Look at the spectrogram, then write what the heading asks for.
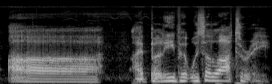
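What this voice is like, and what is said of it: Put-on pirate-like accent. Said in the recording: “I would not have guessed Spain, no. Maybe like a pirate of some kind.”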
